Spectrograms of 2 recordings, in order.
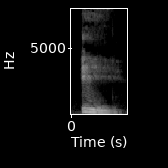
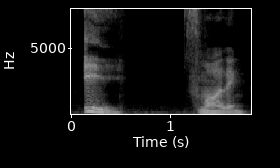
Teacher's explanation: so it's closed frontal and unrounded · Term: e sound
